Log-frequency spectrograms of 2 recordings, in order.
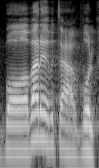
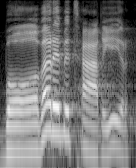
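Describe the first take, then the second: First: Said in the usual way. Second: «باور» drawn out slowly and said louder, pressing the whole phrase; emphatic stress. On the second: Shown as a demonstration. Preacher stressing «باور» to the young, slow loud emphasis. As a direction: lean hard on «باور», slow and weighty.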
